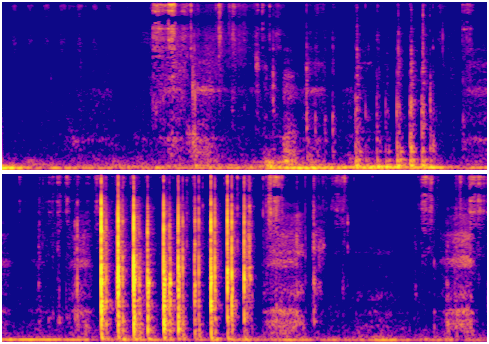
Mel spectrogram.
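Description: A rapid run of light taps lasting about two seconds, from a stamped card being tapped to knock excess embossing powder off.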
